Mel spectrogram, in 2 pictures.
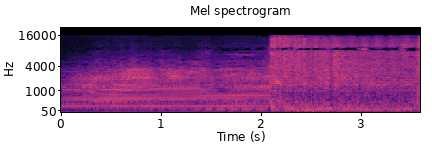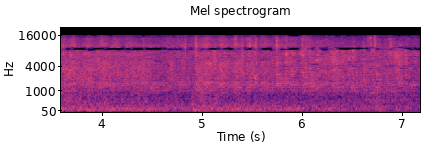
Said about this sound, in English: Journalist Faiz Koreka shot this video of the moment the building exploded.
